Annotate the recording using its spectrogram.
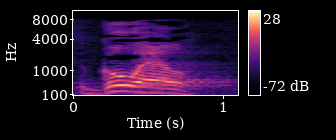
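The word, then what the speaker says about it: Goel (גואל): It is Goel. You would spell it in English G-O-E-L.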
